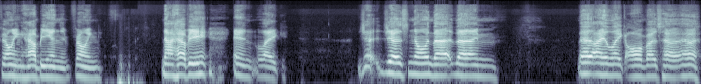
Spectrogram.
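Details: Adult male speaker; speech impediment.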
